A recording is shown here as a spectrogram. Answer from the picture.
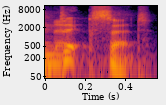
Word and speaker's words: Dikshit: The official pronunciation was Dikshit.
